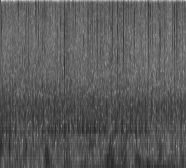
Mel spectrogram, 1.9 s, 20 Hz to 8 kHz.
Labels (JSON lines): {"label": "biophony, rattle response", "recorder": "SoundTrap 500"}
